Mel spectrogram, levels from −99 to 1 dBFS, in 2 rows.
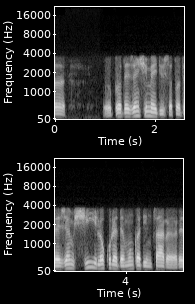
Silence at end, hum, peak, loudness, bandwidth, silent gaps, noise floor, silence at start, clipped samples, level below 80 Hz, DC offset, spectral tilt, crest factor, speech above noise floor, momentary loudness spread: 0 s; none; -6 dBFS; -21 LUFS; 3.9 kHz; none; -62 dBFS; 0 s; under 0.1%; -78 dBFS; under 0.1%; -8 dB/octave; 16 dB; 42 dB; 5 LU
